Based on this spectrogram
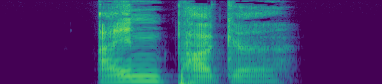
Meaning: inflection of einpacken: 1. first-person singular dependent present 2. first/third-person singular dependent subjunctive I
- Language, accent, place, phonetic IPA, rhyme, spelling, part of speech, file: German, Germany, Berlin, [ˈaɪ̯nˌpakə], -aɪ̯npakə, einpacke, verb, De-einpacke.ogg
